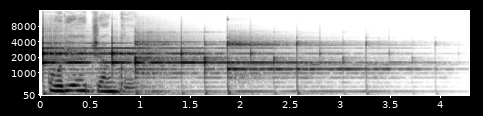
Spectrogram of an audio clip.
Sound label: introduction of bell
